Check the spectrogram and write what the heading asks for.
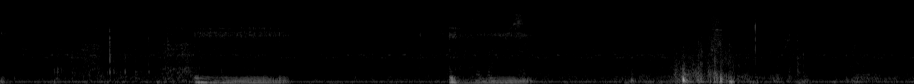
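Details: Snoring from a companion lying on top of the sleeper's head: soft, low snoring breaths with a faint snort, against quiet room hum.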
